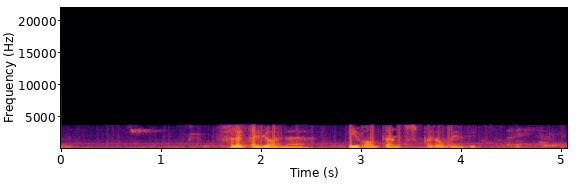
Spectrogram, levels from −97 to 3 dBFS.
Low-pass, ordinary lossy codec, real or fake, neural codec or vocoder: 3.6 kHz; AAC, 24 kbps; real; none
